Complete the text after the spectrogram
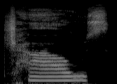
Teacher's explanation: So it would sound more like Charles, where your mouth is closing down rather than using your tongue to come up and form the L sound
